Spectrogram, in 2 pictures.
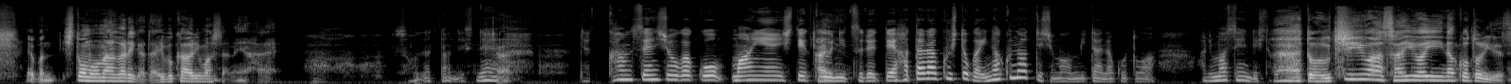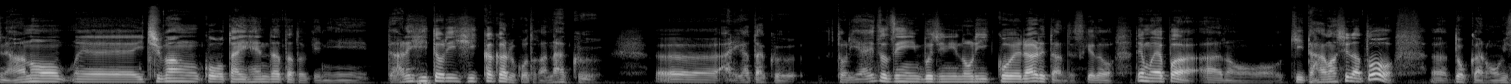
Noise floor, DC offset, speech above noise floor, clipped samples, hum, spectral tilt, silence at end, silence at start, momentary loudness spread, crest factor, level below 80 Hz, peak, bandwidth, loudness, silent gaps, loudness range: -50 dBFS; under 0.1%; 25 dB; under 0.1%; none; -4.5 dB/octave; 0 s; 0 s; 18 LU; 20 dB; -58 dBFS; -6 dBFS; 18.5 kHz; -24 LUFS; none; 9 LU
